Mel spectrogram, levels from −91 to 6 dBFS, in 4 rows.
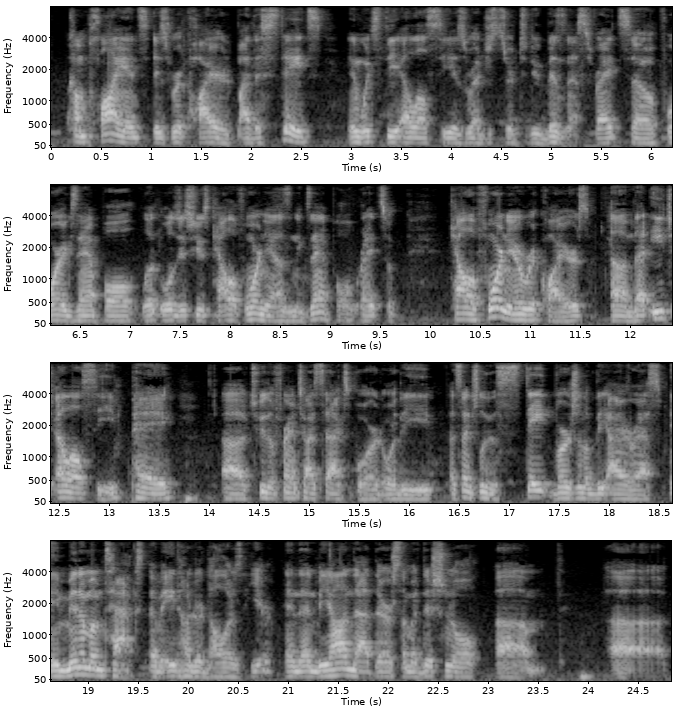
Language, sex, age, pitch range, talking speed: English, male, 20-39, 105-125 Hz, 165 wpm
